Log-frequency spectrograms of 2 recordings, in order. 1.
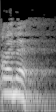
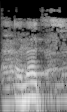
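تنتهي الكلمة بصوت هاء خفيف. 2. تنتهي الكلمة بصوت تاء موقوفة. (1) "لازم يصير أمه" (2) "ايش قال الشاعر؟"

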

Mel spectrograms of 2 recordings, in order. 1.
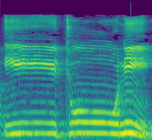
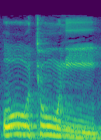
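تبدأ الكلمة بحرف المد 'ee'. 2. تبدأ الكلمة بحرف المد 'oo'. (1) "فكيف نقرأ؟ نقرأ ائتوني" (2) "ولا تقل أوتوني"

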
